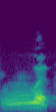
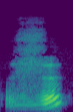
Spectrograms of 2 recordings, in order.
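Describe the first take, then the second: First: The consonant uses both lips together. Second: The consonant uses the lower lip against teeth. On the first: This is the ancient pronunciation. "c'était une bilabiale" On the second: This is the modern pronunciation. "une labio-dentale, avec la lèvre sur les dents"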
